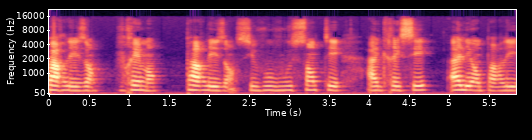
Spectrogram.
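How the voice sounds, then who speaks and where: A woman's medium-pitched voice at a very slow pace, in a monotone, flat delivery. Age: 20s. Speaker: YouTuber. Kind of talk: vlog monologue. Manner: halting, many hesitations; earnest. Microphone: iPhone 6.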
